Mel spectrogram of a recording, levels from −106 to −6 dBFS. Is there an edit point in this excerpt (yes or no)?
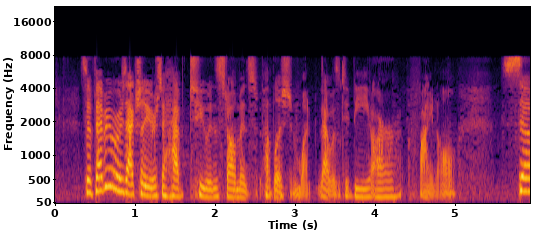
yes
